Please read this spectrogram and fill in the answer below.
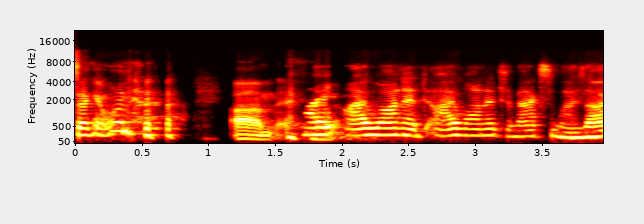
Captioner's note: laughing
